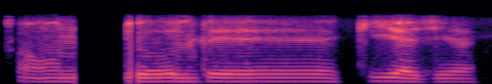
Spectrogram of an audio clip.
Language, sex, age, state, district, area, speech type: Bengali, male, 18-30, West Bengal, Paschim Medinipur, rural, conversation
